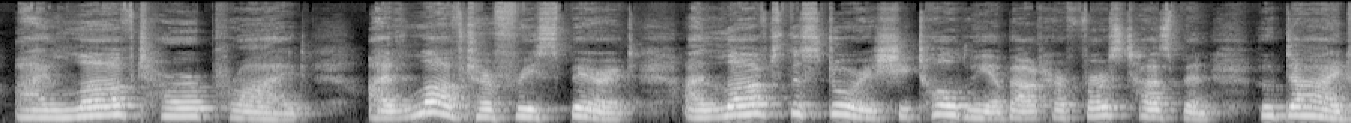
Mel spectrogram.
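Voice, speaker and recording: A woman reading a picture book aloud to children, expressively, pausing to speak directly to her young listeners. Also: medium pitch, darkish tone, reverberant. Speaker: children's story reader.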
